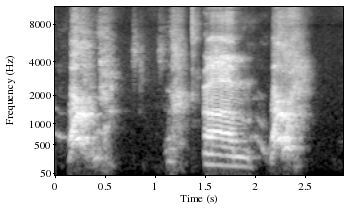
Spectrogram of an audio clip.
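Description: A dog barks loudly nearby in several sharp bursts, three or four barks with short gaps between them, heard alone with no talking.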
